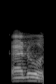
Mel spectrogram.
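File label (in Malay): "karut", Malay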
